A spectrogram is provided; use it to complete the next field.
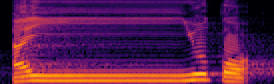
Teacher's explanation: ya dan huruf nunnya menghilang atau melebur ya a a kemudian huruf tho berharakat ee sukun ya maka dia dipantulkan atau diqalqolahkan ya dibaca dengan pantul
